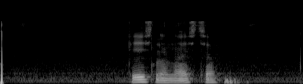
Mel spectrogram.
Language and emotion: Russian, neutral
